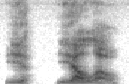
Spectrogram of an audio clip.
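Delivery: first sound "Y-" alone, then a slow, low "yellow". Shown as a demonstration. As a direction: isolate the start "Y-", then stretch "yellow". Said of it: "Can you hear the word?".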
